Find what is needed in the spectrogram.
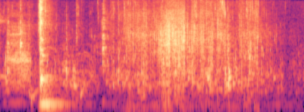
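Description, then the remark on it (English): Bubbling, gurgling water fills a short stretch, with a sharp plop near the start followed by a steady churn of burbling and trickling that fades slightly toward the end. “The sound of bubbles and water filled the air as King Carl, the King of Atlantis, and his dolphin sidekick Bubbles came back from their latest mission.”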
